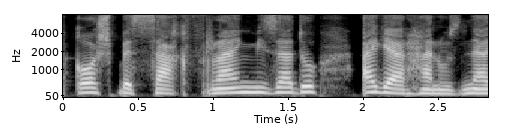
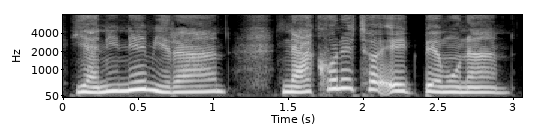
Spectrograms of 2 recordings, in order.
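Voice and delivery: higher, mildly anxious questioning; frightened; 5 semitones higher, 3 dB louder than usual. A narrator's reading. Woman asks painter if roaches will stay, mildly frightened. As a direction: ask with a touch of worry. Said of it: "زن ترسید".

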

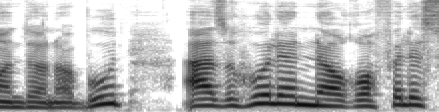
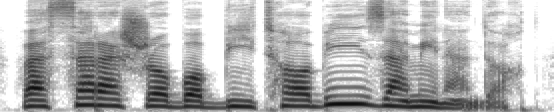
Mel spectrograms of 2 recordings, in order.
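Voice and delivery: ordinary delivery, nothing marked

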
